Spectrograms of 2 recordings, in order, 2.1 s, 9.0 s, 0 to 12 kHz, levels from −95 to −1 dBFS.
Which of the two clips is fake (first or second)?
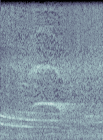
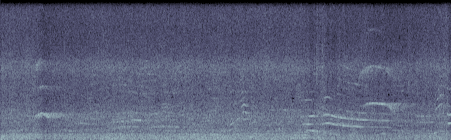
first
